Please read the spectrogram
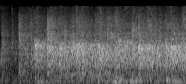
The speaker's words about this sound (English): Up next, we have the local butcher, who was recently promoted to town coroner. Give him a big round of applause, the butcher, everyone.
